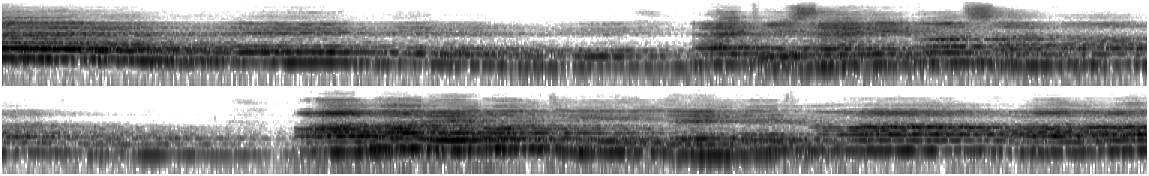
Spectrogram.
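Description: Latin chant sung in long held notes. New phrases come in about four and a half and nine and a half seconds in, each after the singing has faded softer.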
